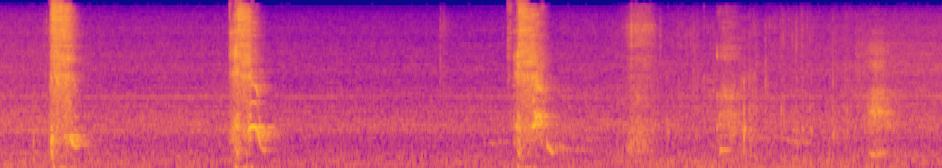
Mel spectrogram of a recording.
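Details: Young blonde woman acting sneezes for an allergy commercial audition: three loud, sharp sneezes, then three softer ones, in about nine seconds.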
